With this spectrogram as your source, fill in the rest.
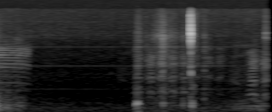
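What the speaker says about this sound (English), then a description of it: "Sheep baas to the left, to the right." Sheep in the Minecraft video game bleat in short, quiet baas, a couple of brief calls popping up in otherwise near silence.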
